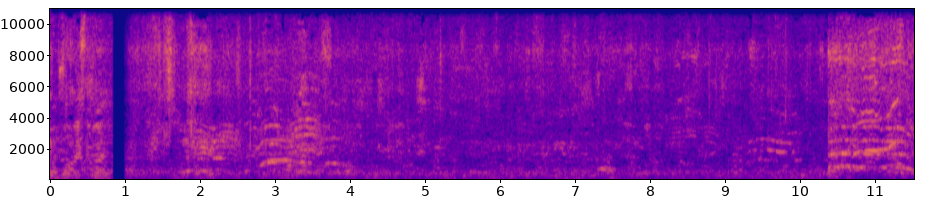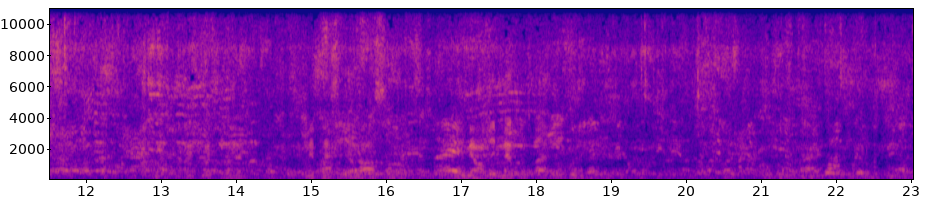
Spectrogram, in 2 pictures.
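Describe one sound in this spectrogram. A crowd chatters and calls out across an open street.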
